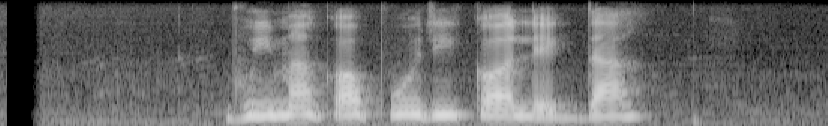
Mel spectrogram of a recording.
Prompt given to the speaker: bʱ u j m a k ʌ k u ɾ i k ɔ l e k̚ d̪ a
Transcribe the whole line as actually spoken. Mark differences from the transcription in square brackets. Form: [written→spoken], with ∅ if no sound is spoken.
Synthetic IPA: bʱ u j m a k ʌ [k→p] u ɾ i k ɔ l e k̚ d̪ a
